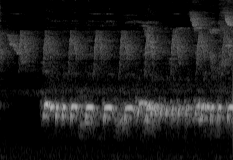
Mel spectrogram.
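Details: Local zebra dove in vigorous song. After a short quiet start, a low, pulsing rolling coo runs unbroken for about two and a half seconds. Faint high chirps sound in the background.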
